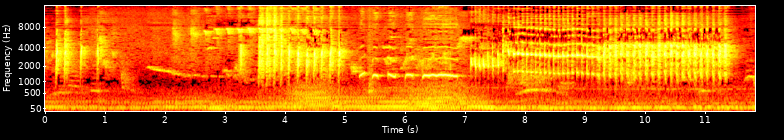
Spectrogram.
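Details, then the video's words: Mimicking ashy drongo, recorded as a tutor for cage songbirds like the white-rumped shama in moult, delivers a varied medley: sliding whistles, a clear falling whistle, then a long fast rattling trill over low hum. "burung masteran srigunting abuabu / saeran_abu"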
